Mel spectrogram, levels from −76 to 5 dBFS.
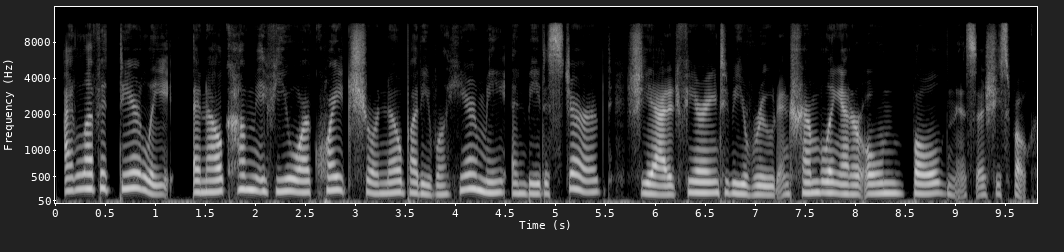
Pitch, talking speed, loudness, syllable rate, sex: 200 Hz, 210 wpm, -18 LUFS, 5.0 syllables/s, female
